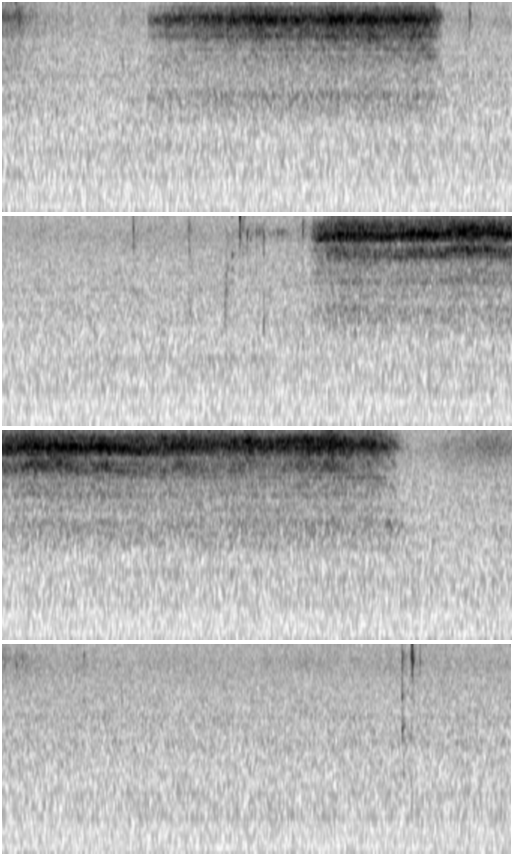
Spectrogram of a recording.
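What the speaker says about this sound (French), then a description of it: "Donc je le vape sur mon TMP modifié avec mon mini RDA modifié." Two long hissing draws of vapor from a modified TMP mod with a modified mini RDA, each lasting a few seconds with a pause between, close and fairly quiet, with no talk.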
